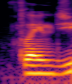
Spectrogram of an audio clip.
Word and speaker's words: Planegea: Planegia, I believe, is how you pronounce this. – Planegia? – Planegia.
